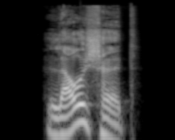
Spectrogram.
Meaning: second-person plural subjunctive I of lauschen
- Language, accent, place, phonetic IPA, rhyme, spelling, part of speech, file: German, Germany, Berlin, [ˈlaʊ̯ʃət], -aʊ̯ʃət, lauschet, verb, De-lauschet.ogg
